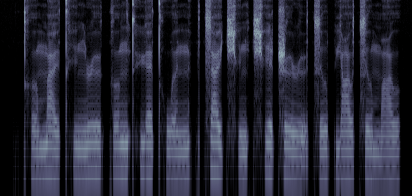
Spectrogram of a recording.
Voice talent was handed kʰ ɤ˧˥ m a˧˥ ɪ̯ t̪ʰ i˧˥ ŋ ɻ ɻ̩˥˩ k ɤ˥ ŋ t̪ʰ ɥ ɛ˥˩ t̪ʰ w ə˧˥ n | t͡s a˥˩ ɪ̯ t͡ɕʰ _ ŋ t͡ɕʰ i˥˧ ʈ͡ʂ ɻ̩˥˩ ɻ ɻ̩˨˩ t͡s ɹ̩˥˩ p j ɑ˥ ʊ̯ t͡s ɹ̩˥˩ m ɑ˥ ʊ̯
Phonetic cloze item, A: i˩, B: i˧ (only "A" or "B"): A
